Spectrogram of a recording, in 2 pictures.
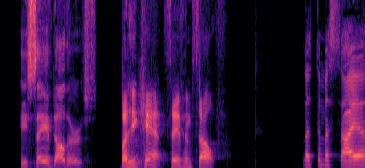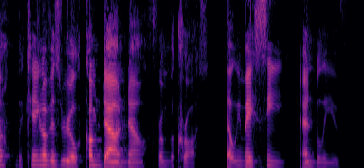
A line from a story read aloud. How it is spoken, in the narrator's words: the chief priests and the teachers of the law mocked him among themselves, saying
